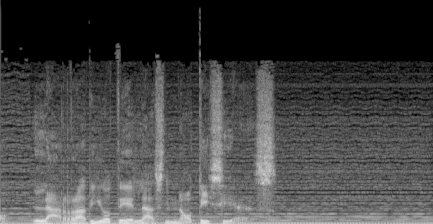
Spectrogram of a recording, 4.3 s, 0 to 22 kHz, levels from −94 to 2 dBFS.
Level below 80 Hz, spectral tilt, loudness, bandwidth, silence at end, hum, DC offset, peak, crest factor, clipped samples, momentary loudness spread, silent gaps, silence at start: -26 dBFS; -4.5 dB/octave; -15 LUFS; 17 kHz; 0 s; none; under 0.1%; -2 dBFS; 14 dB; under 0.1%; 15 LU; none; 0 s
